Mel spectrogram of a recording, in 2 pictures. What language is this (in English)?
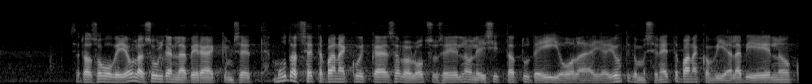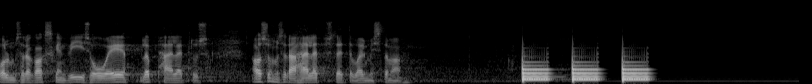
Estonian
